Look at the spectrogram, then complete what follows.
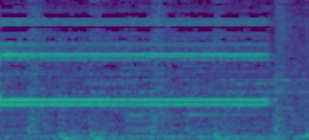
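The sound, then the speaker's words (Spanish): A Spanish Civil Protection emergency alert sounds on a mobile phone, as used during the DANA floods in Valencia: a loud, steady electronic tone with a shrill high overtone, holding for about two seconds before abruptly cutting off. No one speaks. “Es el sonido de la alerta de Protección Civil en el móvil.”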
